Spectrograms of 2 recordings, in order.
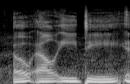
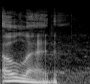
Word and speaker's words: OLED: And that's how they pronounce it. OLED, it's pronounced OLED.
